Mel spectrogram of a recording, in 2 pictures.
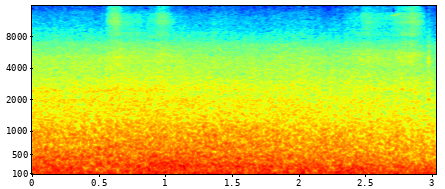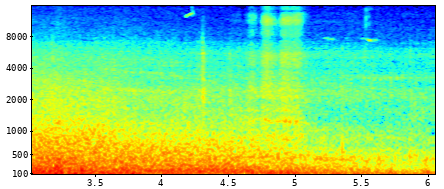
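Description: Motorcycle riding downhill: steady wind rush on the microphone over the engine, dropping in level about five seconds in as the bike slows into a hairpin.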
